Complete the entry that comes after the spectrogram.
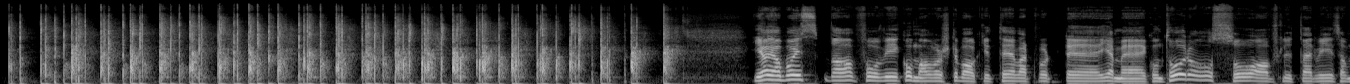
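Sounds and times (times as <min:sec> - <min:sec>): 
small group hand clapping: 0:00.0 - 0:06.9
speech: 0:07.6 - 0:13.5.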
